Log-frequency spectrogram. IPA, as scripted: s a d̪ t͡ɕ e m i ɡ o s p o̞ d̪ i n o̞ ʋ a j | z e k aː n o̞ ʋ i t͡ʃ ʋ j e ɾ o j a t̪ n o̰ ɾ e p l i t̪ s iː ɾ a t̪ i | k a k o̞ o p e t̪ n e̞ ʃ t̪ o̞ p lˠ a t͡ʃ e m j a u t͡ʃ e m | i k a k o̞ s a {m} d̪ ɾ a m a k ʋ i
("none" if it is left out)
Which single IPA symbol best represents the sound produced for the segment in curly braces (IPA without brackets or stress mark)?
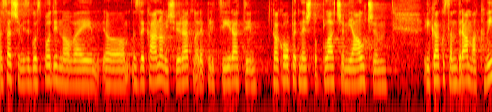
m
